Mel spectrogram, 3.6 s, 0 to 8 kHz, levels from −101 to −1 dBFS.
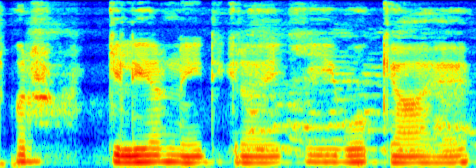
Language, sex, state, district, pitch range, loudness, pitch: Hindi, male, Uttar Pradesh, Shamli, 105-115 Hz, -19 LUFS, 110 Hz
